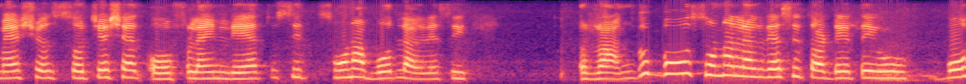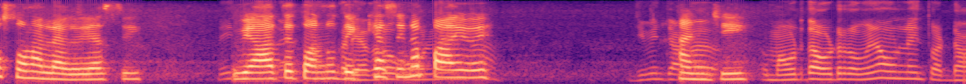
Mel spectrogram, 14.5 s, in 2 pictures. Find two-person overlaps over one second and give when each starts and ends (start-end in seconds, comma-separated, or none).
9.0-10.9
